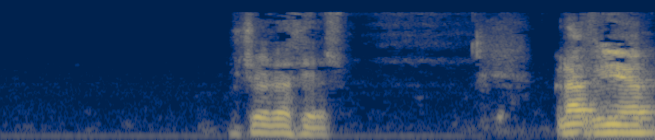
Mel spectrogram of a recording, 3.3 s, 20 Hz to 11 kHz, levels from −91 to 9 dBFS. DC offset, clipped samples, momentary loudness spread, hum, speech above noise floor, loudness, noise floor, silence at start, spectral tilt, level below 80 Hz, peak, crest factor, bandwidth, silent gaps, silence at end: under 0.1%; under 0.1%; 26 LU; none; 45 dB; -20 LUFS; -64 dBFS; 1.15 s; -5 dB/octave; -62 dBFS; -2 dBFS; 20 dB; 8.8 kHz; none; 0 s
